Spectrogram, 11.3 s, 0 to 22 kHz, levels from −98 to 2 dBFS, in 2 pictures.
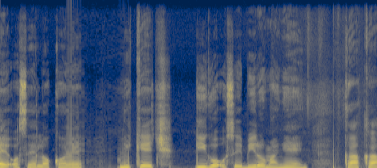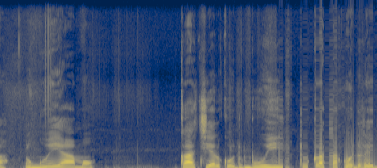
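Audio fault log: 0.99–1.92 s and 9.83–11.31 s: robotic sound from repeated short buffers. A rigid, metallic buzz at 188 Hz, which fits a chunk of about 5.3 ms being replayed to fill gaps, likely from audio arriving too seldom. Most of the real speech is skipped.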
